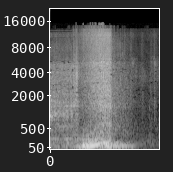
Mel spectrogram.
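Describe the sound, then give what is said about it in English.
A car engine is started after a repair attempt. It cranks, catches and surges loudly for about half a second, then settles and fades to a low, quiet idle. “Turn on the engine and let's see what happens.”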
